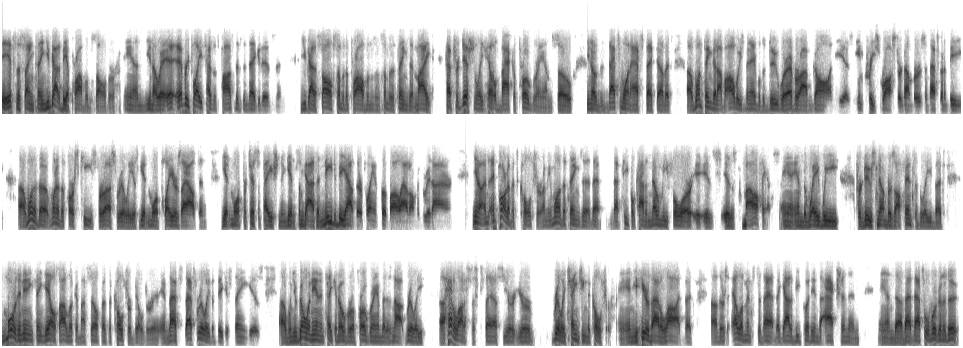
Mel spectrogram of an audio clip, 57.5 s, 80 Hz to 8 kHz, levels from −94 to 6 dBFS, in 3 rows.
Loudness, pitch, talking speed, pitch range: -19 LUFS, 90 Hz, 230 wpm, 85-105 Hz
